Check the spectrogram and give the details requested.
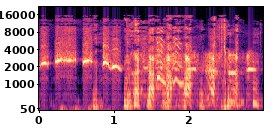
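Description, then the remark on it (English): A man whistles a short, wavering tune, a few sliding notes at first, then the whistling carries on mixed with louder voiced, sing-song vocal sounds. “Why is he whistling some weird stuff?”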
